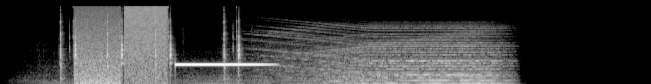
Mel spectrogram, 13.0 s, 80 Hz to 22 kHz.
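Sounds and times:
static hiss: 0.2 - 3.5
clicks: 0.7 - 5.4
steady high beep: 3.5 - 5.7
theme music: 5.1 - 10.4.

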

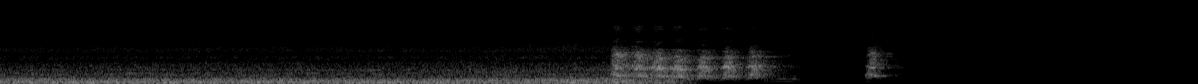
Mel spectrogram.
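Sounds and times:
short bark-like call: 6.1 - 8.0, 8.7 - 9.0.

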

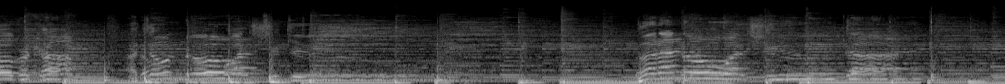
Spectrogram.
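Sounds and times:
man singing: 0.0 - 4.8, 6.4 - 9.5
acoustic guitar: 0.0 - 10.0.

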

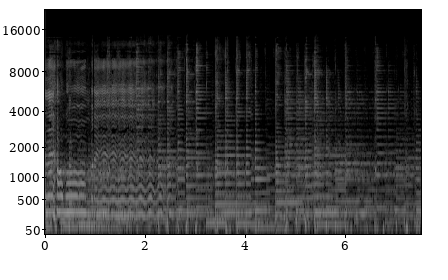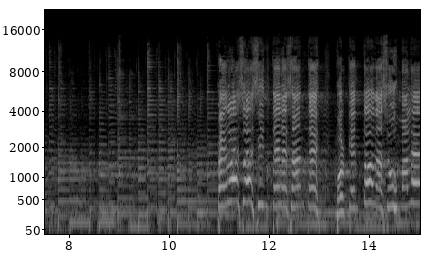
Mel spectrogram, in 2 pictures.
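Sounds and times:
person singing: 0.0 - 2.7, 11.0 - 15.0
acoustic guitars plucking: 0.0 - 15.0.

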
